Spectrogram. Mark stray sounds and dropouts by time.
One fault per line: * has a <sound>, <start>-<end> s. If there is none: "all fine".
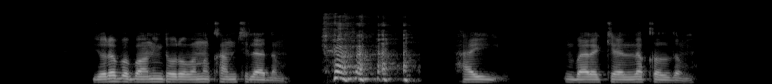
* has a laugh, 3.2-4.2 s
